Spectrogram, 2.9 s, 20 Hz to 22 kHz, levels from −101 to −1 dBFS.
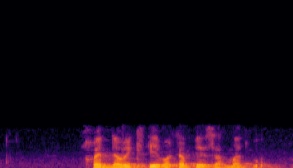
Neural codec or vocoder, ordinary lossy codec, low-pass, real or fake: none; Opus, 24 kbps; 5.4 kHz; real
